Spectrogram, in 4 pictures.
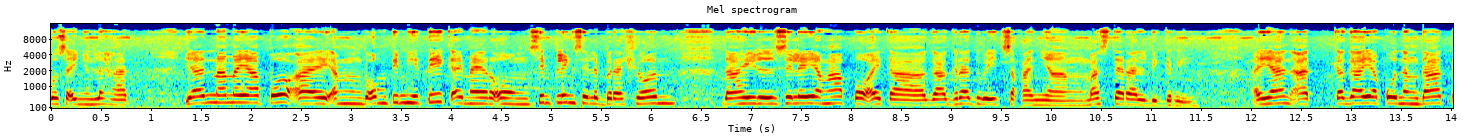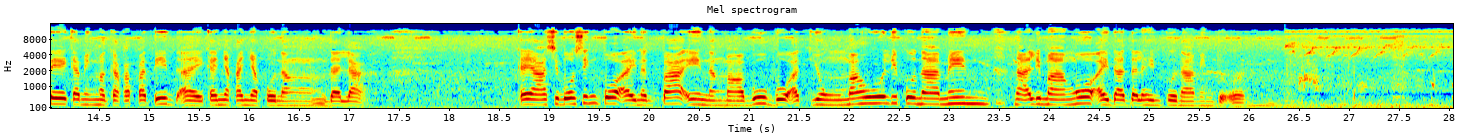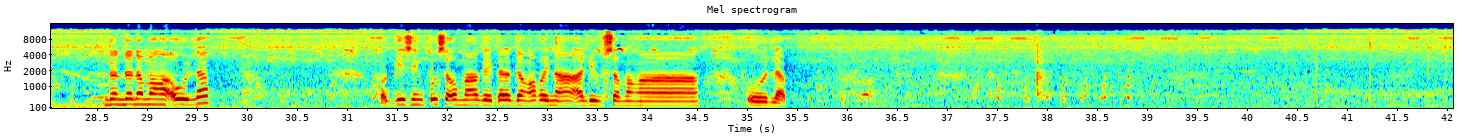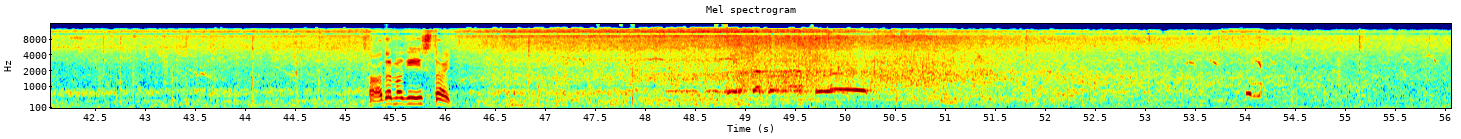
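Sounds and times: steady rushing outdoor noise: 0.0 - 56.0
drawn-out bird call: 8.7 - 56.0
steady low rumble: 22.9 - 37.0
small bird chirping: 25.4 - 32.4, 33.2 - 45.8, 52.7 - 56.0.

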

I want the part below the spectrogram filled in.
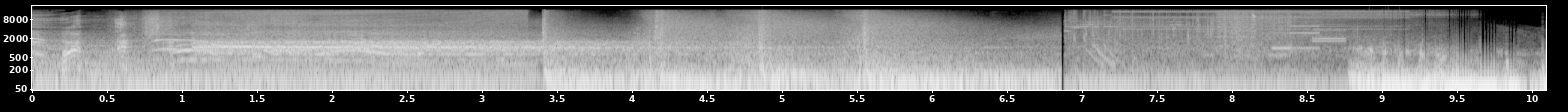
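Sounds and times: dramatic trailer music: 0.0 - 10.0
wavering vocal cry: 0.5 - 3.8.

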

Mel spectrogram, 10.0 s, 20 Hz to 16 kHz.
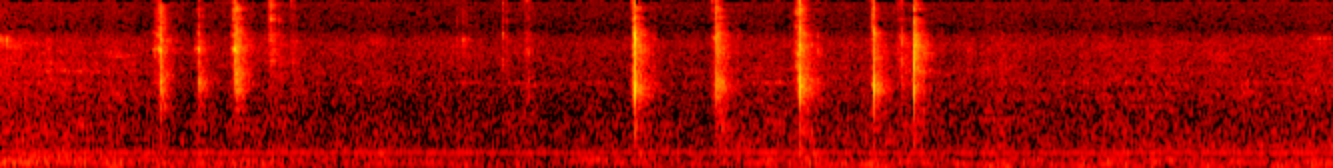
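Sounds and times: scissors snipping hair: 1.1 - 2.3, 4.7 - 7.0.

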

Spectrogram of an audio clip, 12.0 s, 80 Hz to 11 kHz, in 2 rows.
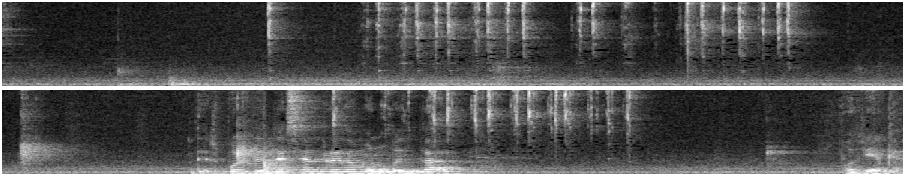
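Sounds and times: scissors snipping fur: 1.8 - 5.3, 8.2 - 10.3.

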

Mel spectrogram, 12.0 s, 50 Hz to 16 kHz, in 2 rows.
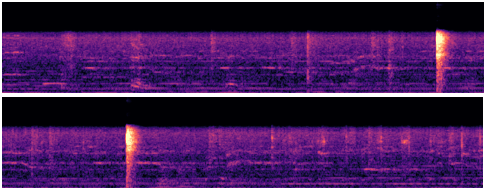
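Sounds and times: background music: 0.0 - 12.0
steady hum: 0.0 - 12.0.

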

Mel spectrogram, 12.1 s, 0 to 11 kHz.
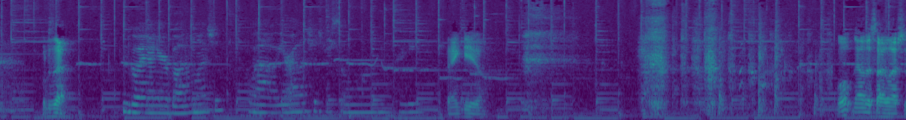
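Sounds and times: background music: 0.0 - 12.0
breathy laughter: 8.5 - 11.1.

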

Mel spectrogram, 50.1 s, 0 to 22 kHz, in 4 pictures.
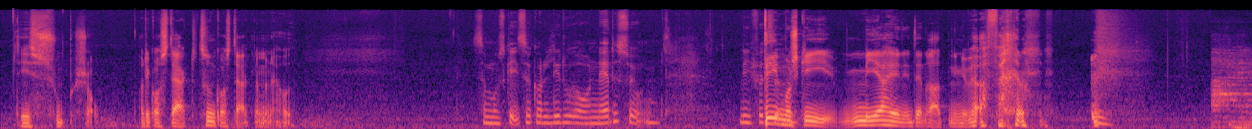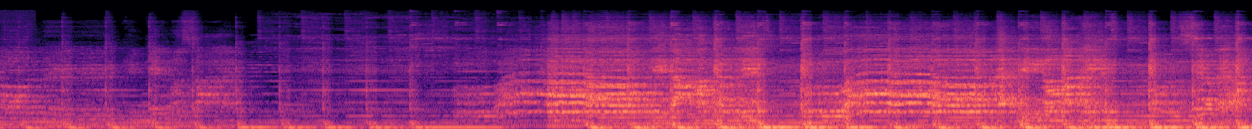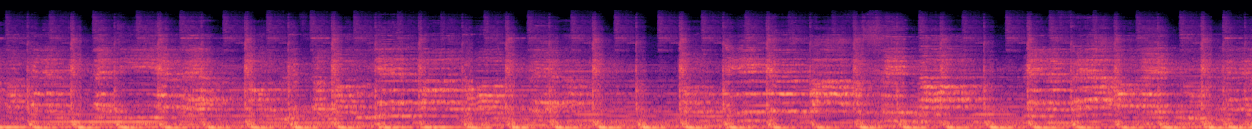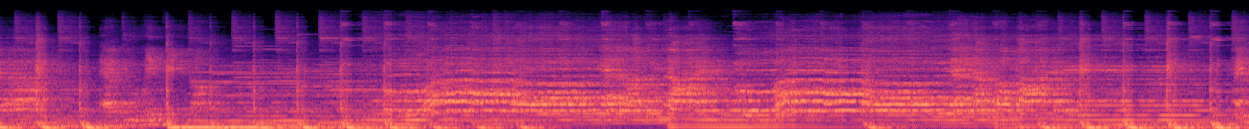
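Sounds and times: chorus singing over backing music: 12.1 - 50.0.

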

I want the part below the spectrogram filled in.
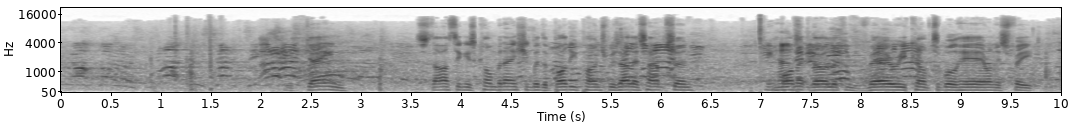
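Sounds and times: crowd shouting: 0.0 - 3.6.

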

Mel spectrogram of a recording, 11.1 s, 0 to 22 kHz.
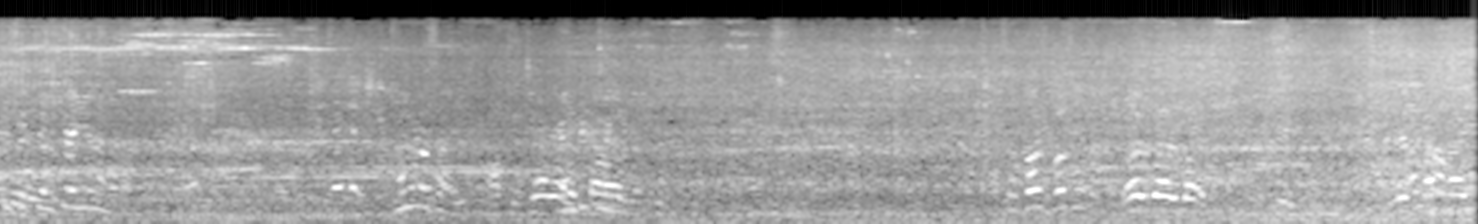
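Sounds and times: traffic rumble: 0.0 - 11.0
people talking: 2.4 - 5.9.

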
